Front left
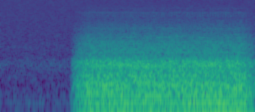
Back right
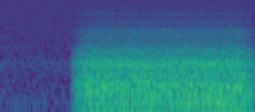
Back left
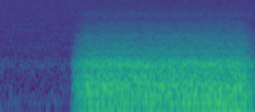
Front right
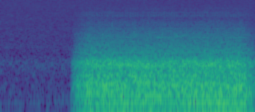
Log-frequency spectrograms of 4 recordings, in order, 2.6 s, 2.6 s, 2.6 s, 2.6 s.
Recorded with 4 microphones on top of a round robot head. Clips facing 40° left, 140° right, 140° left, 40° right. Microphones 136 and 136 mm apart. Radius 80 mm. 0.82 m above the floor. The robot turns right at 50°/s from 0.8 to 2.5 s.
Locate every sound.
Only background noise.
